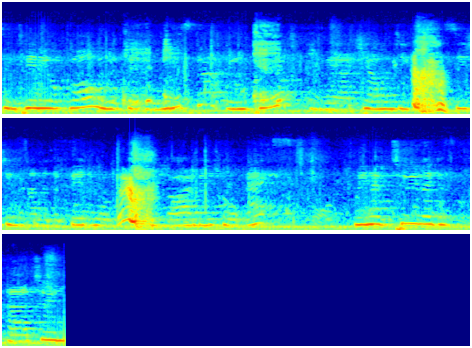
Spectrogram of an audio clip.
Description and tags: Recorded onto a minidisc at a protest to save Anvil hill in Australia from more mining endevours. Hahaha.
field, protest, english, man, australian, sneeze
